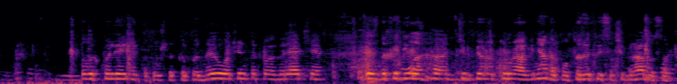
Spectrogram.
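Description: An elderly woman speaks calmly nearby.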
